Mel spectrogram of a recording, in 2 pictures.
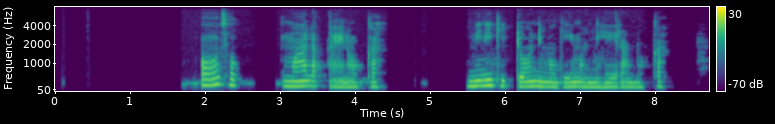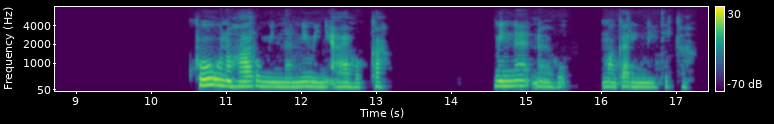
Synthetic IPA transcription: ʔoːsɔ | maːlɐʔɐ̰jnɔːkːɐ | mɪnɪɡɪd̪̥ːoːnːɪmɐɡeːmɐnːɪɦeːɾɐnːɔkːɐ | kʰuːʔʊnɔɦaːɾʊmɪnːɐnːɪmɪnɪ̰ʔɐjɦɔkːɐ | mɪnːɛːʔnɔjɦʊ | mɐɡɐɾɪnːiːt̪ɪkʰːɐ

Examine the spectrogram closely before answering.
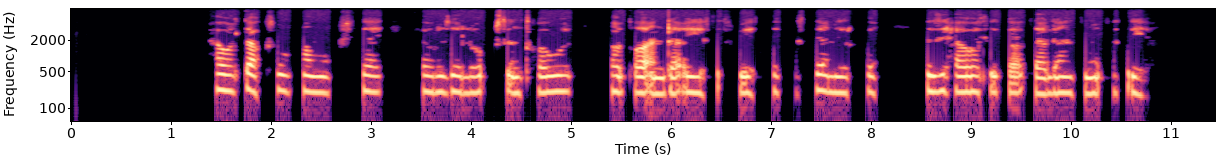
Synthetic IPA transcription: ħawɐlt̪ʰaksumkʰamukʰɨ̥ʃt̪ʰaj | ħɨβɾizɐlːob̥ɨ̥sɨʔɨnt̪ʰɨ̥xɐwːʊn | ʔaβt̪ʼɨɣʼa̰ʔɨnd̪aʔɨjːusɨsbet̪bet̪̚kʰɾɨst̪ʰijanjɪɾɨkːɐn | ʔɨziħawɐlt̪ʰikʼat͡s̪ʼaljanzɨmɐt͡sʼɨk̪ʔɨjːa

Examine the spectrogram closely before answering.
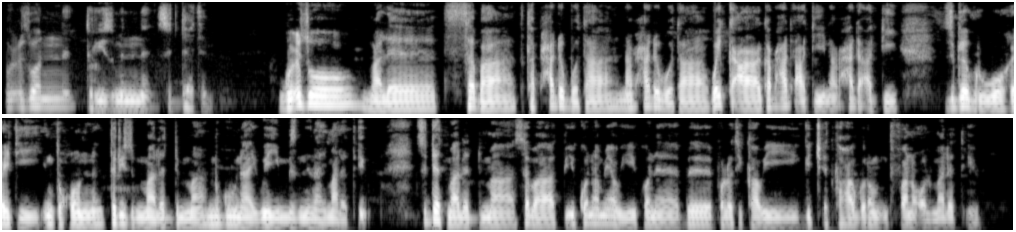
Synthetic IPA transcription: ɡ̥uʕzo̞nt̪ʰuɾizmɨnsɨd̪ːɐt̪ʰɨn | ɡuʕzo̞malɐt̪sɐβat̪kʰaβħad̪ɐbo̞t̪ʰanaβħad̪ɐbo̞t̪ʰawɔjkʰɐ̰ʕakʰaβħad̪ɐʕad̪ːina̰βħad̪ɐ̰ʕa̰d̪ːi | zɨɡɐβɾɨwo̞xɐjd̪iʔɨnt̪ʰɨxont̪ʰuɾizmːalɐt̪̚d̪ɨmːanɨɡunajwɔjmɨznɨnajmalɐt̪ɨjːusɨd̪ːɐt̪malɐt̪̚d̪ɨmːasɐβat̪̚bɨʔikʰo̞nomjawikʰo̞nɐbɨpʰo̞lɐt̪ʰikʰawiɡɨt͡ʃʼːit̪kʰɐhaɡɐɾo̞mɨnt̪ʰɨ̥fanɐxʼɐlumalɐt̪ɨjːu

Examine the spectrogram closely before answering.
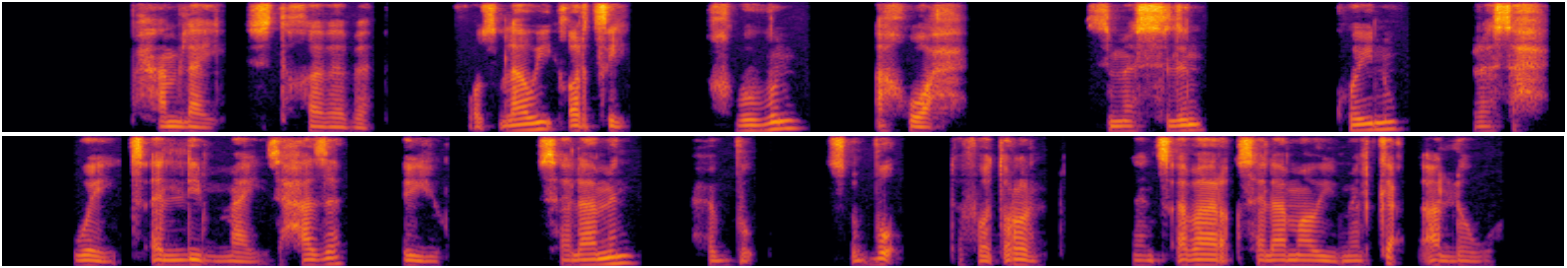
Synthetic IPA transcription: b̥ɨħamlaj | z̥ɨ̥t̪ʰɐ̥xɐβɐβɐ | kʼo̰t͡sʼlawiqʼɨɾt͡sʼi | xɨβuβun | ʔaxwaħ | z̥ɨmɐslɨn | kʰo̞jnu | ɾɐsaħ | wɔjt͡sʼɐlːimmːajzɨħazɐ | ʔɨjːu | sɐlamɨn | ħɨbːuʔʼ | t͡sʼɨbːuχʼ | t̪ʰɐfɐt̪ʼɾo̞n | zɐnt͡sʼɐβaɾɨ̰qʼsɐlamawimɐlkʰɨʕa̰lːɐwo̞

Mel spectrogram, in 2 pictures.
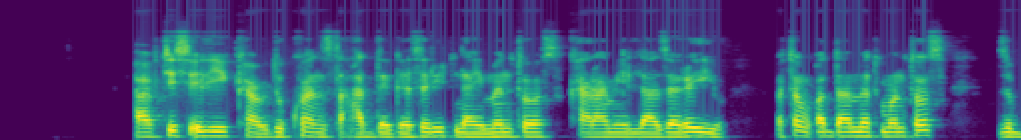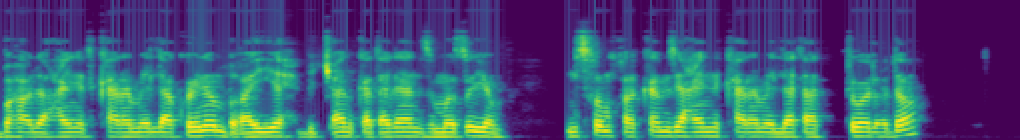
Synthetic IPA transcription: ʔaβt̪ʰisɨʔɨlikʰaβd̪ɨkʷʰːanzɨt̪ʰɐʕad̪ɐɡɐs̬ɨɾit̪najmɐnt̪ʰo̞skʰaɾamelːazɐɾiʔɨjːu | ʔɨt̪ʰo̞mkʼɐd̪ːamnɐt̪mont̪ʰo̞s | zɨbːaɦaluʕajnɐt̪kʰaɾamelːakʰo̞jno̞mbɨkʼɐjːɪħbɨt͡ʃʼːankʼɐt̪ʼɐljanzɨmɐt͡sʼɨjːo̞m | nɨsɨxɨmkɐkʰɐmziʕajnɐt̪̚kʰaɾamelːat̪ʰat̪ʰːɨwɐlʕɨd̪o̞

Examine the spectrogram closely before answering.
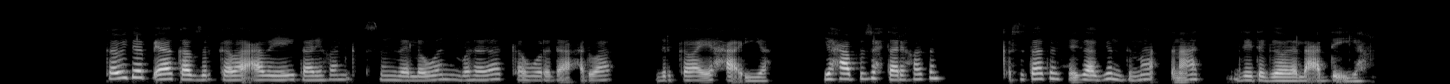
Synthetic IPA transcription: kʰaβit̪ʰjopʼjakʰaβzɨɾɨkʰːɐβa̰ʕa̰βɐjɛjt̪ʰaɾixɐnkʼɨsɨnzɐlːɐwonbɐhɐt̪ʰat̪̚kʰaβwɔɾɐd̪a̰ʕad̪wa | zɨɾɨkʰːɐβajɛħa̰ʔʔɨjːa | jɛħabɨzuħt̪ʰaɾixat̪ɨn | kʼɨɾsɨt̪ʰat̪ʰɨnħizaɡɨnd̪ɨmːat͡s̪ʼɨnʕat̪̚ | zɐjt̪ʰɐɡɐβɐɾɐlːɐ̰ʕa̰d̪ːḭʔɨ̰jːa

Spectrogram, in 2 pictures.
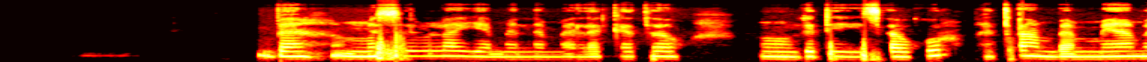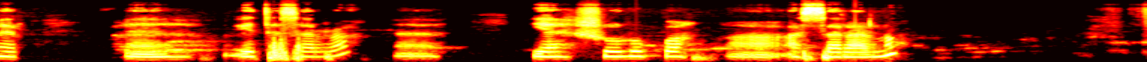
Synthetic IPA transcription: bəmɨsɨβlajːɛmːɨnːɨmːələkːət̪ʰəw | ɨŋɡɨd̪isʼəɡuɾb̥ət̪ʼambəmːijamɨɾ | jɛt̪ʰəsərːa | jɛʃuɾuɡa | a̰sːəɾaɾnəw

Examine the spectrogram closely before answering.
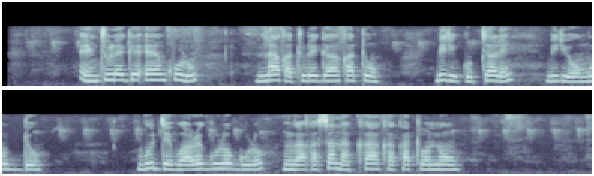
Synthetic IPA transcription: e̞ɲcule̞ɡe̞ʔeŋkʰulu | nakatule̞ɡakato̞ | βiɾikutːale̞βiɾio̞ːmudːo | βudːe̞βwaːɾwe̞ɡːulo̞ɡulo̞ŋɡaːkasanakʰakʰakato̞no̞

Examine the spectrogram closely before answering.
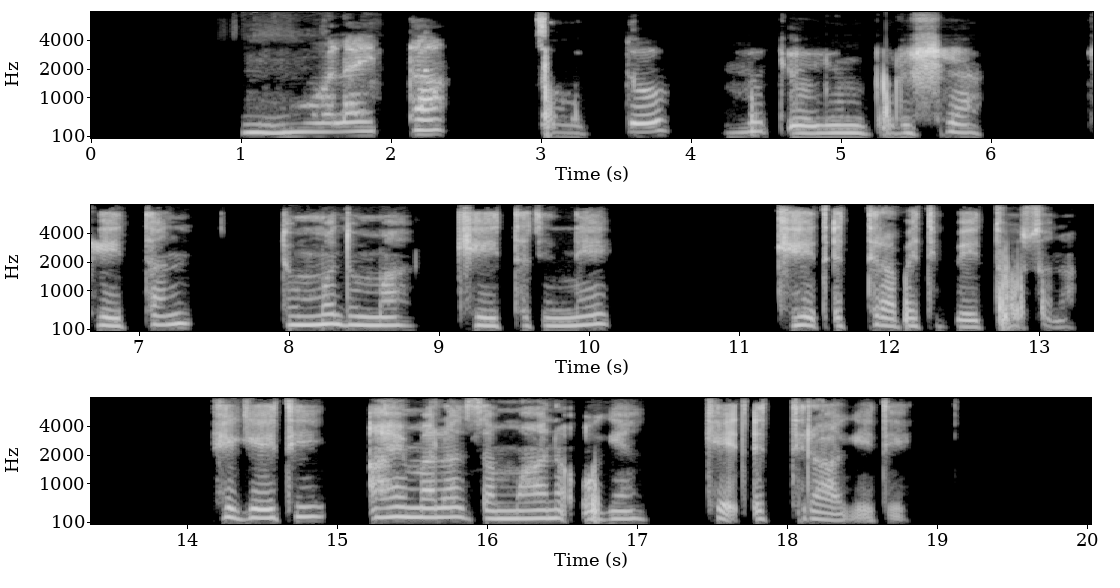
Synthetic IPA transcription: wɔlɐjt̪ːɐ | t͡ʃoːd̪ːo | lʊt̪ʼɪjojʊnbʊlɪʃɪjɐ | kʰe̞ːt̪ːɐn | d̪̥ʊmːɐd̪ʊmːɐ | kʰe̞ːt̪ːɐt̪ɪnːɛ | kʰe̞ːt̪ʼɛt̪ːɪɾɐbɛt̪ɪbe̞ːt̪ːo̰ːsɔnɐ | hɛɡe̞ːt̪ɪ | ɐjmɐlɐzɐmːaːnɐ̰ʔɔɡɪjɐn | kʰe̞̰ːt̪ʼɛt̪ʰːɪɾaːɡḛːt̪ʰḛː

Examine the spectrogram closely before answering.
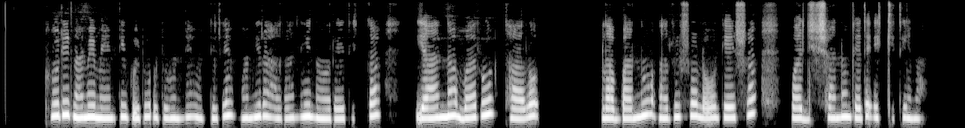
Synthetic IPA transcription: t̪ʰud̪ɪnɐmɛmeːnt̪ɪbʊd̪ʊʔːd̪uːnːɛʊd̪ːɪd̪ɛmɐmɪɾɐhɐɾɐninoːɾe̞ːt̪ɪkːɐ | jaːnːɐbɐrːʊt̪ʰaːlɔ | lɐbːɐnːʊɐrːɪʃːɔlɔwɔɡe̞ːʃːɐ | waːd͡ʒːɪʃɐnːɔɡɛd̪ɛɪkːɪt̪ɪnɐ

